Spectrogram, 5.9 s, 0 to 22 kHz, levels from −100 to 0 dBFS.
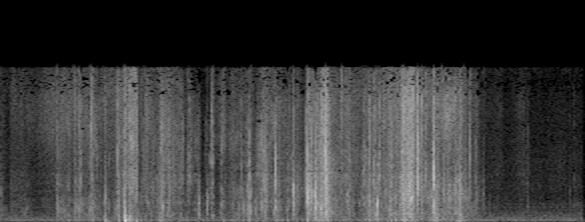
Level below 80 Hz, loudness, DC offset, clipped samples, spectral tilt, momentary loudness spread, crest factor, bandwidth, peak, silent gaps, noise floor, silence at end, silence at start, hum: -70 dBFS; -27 LUFS; under 0.1%; under 0.1%; -1.5 dB/octave; 20 LU; 32 dB; 16 kHz; 0 dBFS; none; -57 dBFS; 1 s; 0.1 s; none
